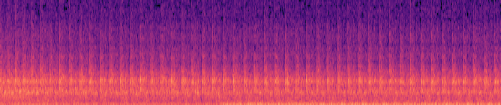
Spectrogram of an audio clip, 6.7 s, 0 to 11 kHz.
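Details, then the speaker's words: 2002 Jeep Grand Cherokee Laredo at idle after topping up engine oil: quick, fairly even ticking about three to four per second over the engine, persisting; cause unknown, owner considers a teardown. "now i got to figure out the knocking of ticking sound in the engine that's what i'm trying to do now"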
